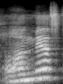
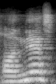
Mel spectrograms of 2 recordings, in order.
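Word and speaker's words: honest: এপ্রোপ্রিয়েট article দেখ অনেস্ট তো এই আমরা তো অনেস্ট বলি না বলি হি ইজ এ হনেস্ট ম্যান নয় যদি কাউকে বলি হনেস্ট ম্যান কি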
